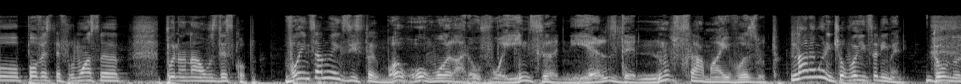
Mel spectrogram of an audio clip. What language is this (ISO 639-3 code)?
ron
